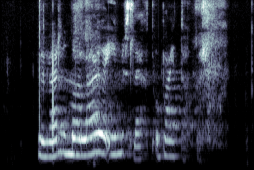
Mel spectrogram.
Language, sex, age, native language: Icelandic, female, 20-29, Icelandic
